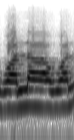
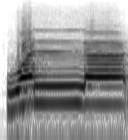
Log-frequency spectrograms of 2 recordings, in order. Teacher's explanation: ada sabdu tau dekat lam, jangan wala, tak boleh, walla, lekatkan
